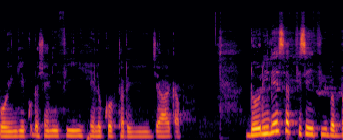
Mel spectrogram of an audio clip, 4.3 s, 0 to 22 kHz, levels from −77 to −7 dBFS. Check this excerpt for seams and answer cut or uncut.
uncut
